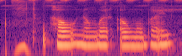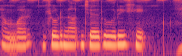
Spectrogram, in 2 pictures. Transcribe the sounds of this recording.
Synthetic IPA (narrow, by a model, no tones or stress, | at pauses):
hawnɐ̃mbəɾawmoːbaːɪlnɐmbəɾd͡ʒuɽnad͡ʒəɾuːɾihɛ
